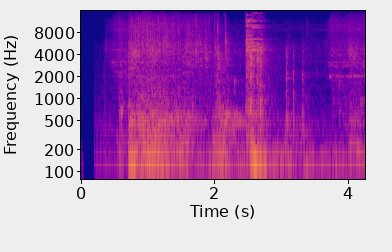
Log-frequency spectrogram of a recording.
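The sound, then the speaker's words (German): Tap water runs steadily into a sink with a broad hissing splash, briefly intensifying as teaspoons and white plates are rinsed of breadcrumbs and jam under the stream, at a correctional centre in Le Landeron, Switzerland; fairly loud, with no voices. “Er spült mit dem Wasserstrahl die Brotkrümel und Marmeladenspuren von den weißen Tellern.”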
